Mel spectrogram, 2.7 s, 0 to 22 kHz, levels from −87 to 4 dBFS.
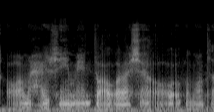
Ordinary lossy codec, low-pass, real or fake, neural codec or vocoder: Opus, 24 kbps; 9.9 kHz; fake; autoencoder, 22.05 kHz, a latent of 192 numbers a frame, VITS, trained on many speakers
